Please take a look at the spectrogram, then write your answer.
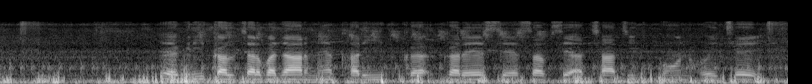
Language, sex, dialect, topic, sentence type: Maithili, male, Bajjika, agriculture, question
